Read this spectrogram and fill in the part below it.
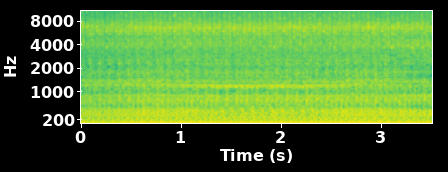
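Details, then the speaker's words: Citroën 2CV air-cooled twin at idle after revival, fan refitted: loose raspy idle with sharp puffing chuff each pulse, about three per second; exhaust leak suspected, traced with a pipe to a blowing exhaust clamp. "Sounds like an exhaust leak to me though, so I'm going to try and trace it with this bit of pipe."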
